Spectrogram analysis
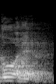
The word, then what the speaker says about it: Gorer: de un sociólogo británico que se llama Gorer, como suena.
